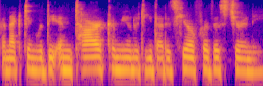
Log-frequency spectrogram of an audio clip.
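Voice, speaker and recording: A woman's very deep, low pitch in a monotone, flat intonation. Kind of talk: guided meditation. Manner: slow, calm, soothing, with gentle pauses.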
